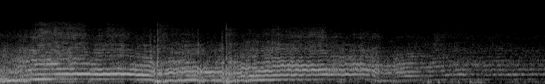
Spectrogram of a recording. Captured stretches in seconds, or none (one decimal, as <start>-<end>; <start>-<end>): 0.0-2.1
